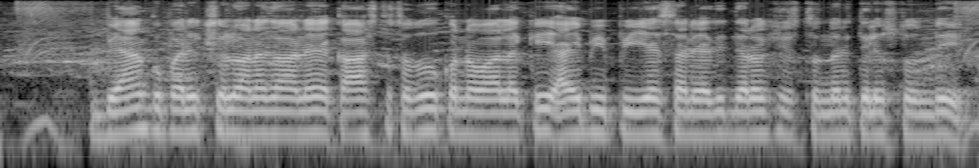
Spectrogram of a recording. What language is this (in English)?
Telugu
